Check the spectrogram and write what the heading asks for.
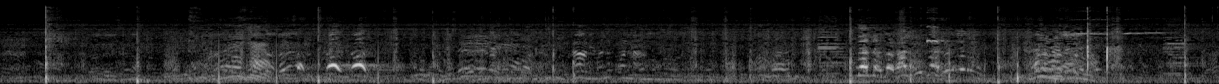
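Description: A volleyball rally: several sharp slaps of the ball being served and struck by hand, the first just after the serve toss, with players and onlookers shouting between the hits.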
